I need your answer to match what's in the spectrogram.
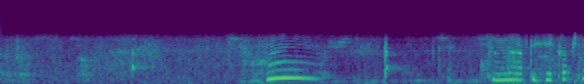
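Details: Two sharp, brief hiccups about two and a half seconds apart, with a whine and human voices nearby.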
